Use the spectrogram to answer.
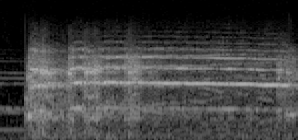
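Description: A rooster crows once in a single long, loud, strained call that holds a steady harsh pitch for about two seconds, heard alone.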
